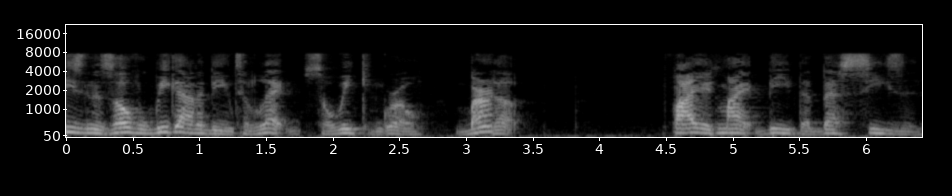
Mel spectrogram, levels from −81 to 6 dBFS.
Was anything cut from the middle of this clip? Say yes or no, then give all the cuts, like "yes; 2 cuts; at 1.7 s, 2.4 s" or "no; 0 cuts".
yes; 4 cuts; at 1.2 s, 1.7 s, 3.2 s, 4.8 s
